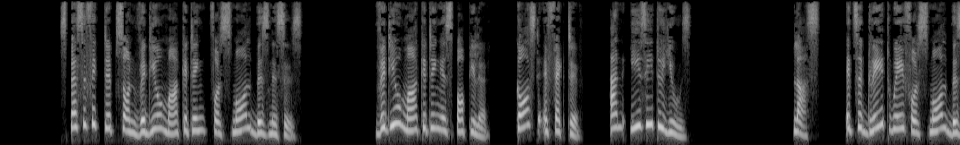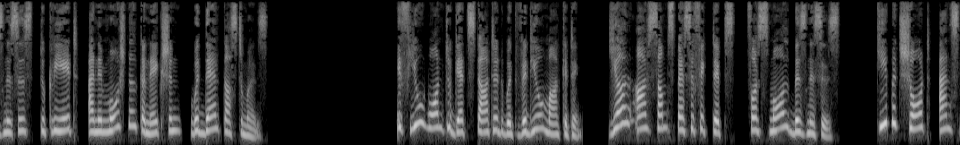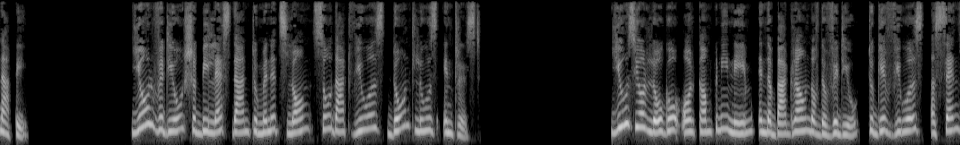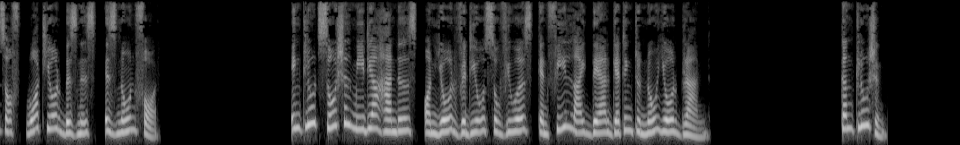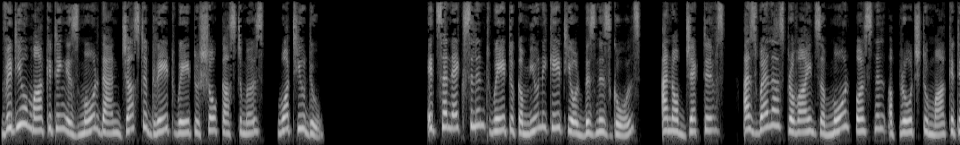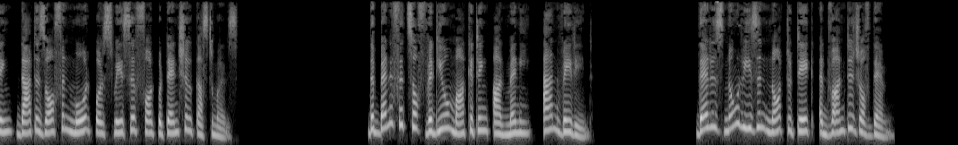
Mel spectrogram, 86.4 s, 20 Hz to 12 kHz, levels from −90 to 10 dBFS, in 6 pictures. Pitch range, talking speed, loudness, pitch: 225-290 Hz, 125 wpm, -22 LUFS, 250 Hz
